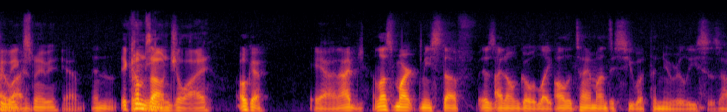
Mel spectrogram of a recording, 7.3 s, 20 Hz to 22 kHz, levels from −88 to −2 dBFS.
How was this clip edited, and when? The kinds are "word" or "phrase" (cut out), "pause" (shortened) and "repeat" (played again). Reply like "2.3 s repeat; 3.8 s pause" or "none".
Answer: 1.2 s word; 3.6 s word; 4.2 s word; 4.9 s word; 5.5 s word; 6.1 s word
